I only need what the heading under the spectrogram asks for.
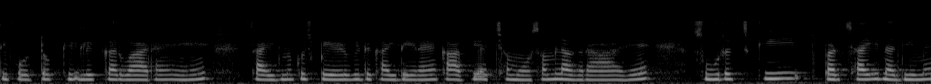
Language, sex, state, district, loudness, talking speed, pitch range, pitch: Hindi, female, Rajasthan, Churu, -38 LUFS, 175 wpm, 220-240 Hz, 230 Hz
